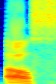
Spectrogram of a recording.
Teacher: suara yang tajam itu muncul karena melewati tempat mengalir yang sempit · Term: saofir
